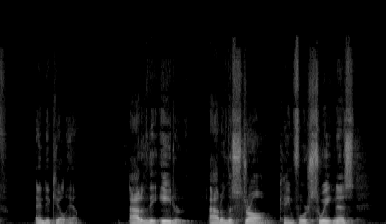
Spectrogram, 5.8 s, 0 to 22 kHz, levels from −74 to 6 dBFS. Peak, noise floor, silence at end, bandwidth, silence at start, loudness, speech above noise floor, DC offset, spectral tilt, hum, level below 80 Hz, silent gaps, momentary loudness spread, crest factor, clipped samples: -8 dBFS; -74 dBFS; 0.5 s; 19 kHz; 0 s; -27 LUFS; 48 dB; under 0.1%; -5 dB/octave; none; -66 dBFS; none; 13 LU; 20 dB; under 0.1%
